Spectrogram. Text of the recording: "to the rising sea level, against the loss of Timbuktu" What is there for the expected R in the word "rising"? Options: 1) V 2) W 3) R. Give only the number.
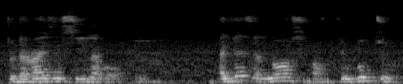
3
